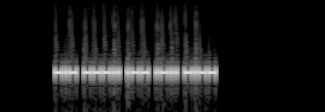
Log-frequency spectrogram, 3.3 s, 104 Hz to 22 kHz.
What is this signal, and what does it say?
Morse code, heard as a keyed tone, about 53 wpm, 700 Hz. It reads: K8WLY
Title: USA Call Signs - 5 Characters - 4x Character Spacing - 50wpm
